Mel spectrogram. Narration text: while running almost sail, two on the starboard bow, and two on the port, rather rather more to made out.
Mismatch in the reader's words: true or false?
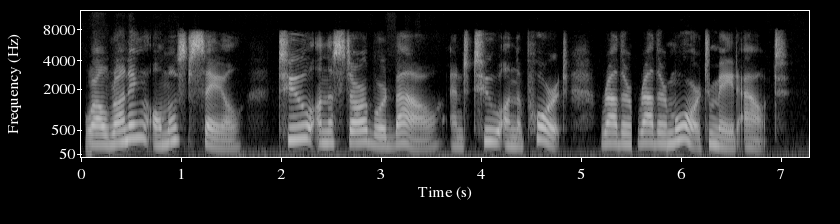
false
